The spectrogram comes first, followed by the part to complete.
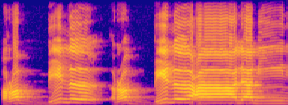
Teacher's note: دوسری بات یہ ہے کہ العالمین میں لام پر جو ہے نا، وہ پہلے لام جو ساکن ہے اس پر بعض لوگ قلقلہ کرتے ہیں، جھٹکا دیتے ہیں، وہ پڑھتے ہیں رب العالمین، یہ بل نہیں ہے، تو اس پر پیش بنانا یا جھٹکا دینا یا قلقلہ کرنا یہ ٹھیک نہیں ہے.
